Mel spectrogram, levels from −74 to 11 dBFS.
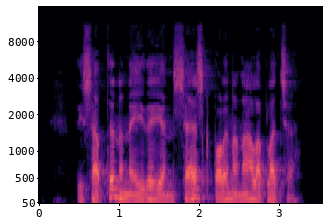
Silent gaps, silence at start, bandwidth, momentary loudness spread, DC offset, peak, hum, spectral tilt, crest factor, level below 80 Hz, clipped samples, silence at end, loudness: none; 0.5 s; 11.5 kHz; 6 LU; under 0.1%; -4 dBFS; none; -5.5 dB/octave; 18 dB; -48 dBFS; under 0.1%; 0.3 s; -21 LUFS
